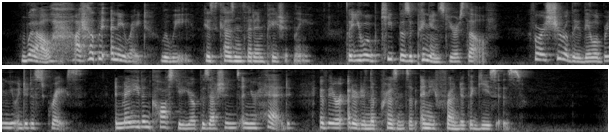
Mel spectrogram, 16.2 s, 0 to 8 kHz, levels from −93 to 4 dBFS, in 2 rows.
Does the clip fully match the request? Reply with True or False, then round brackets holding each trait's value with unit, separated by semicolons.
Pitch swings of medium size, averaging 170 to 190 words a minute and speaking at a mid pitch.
False (3.8 semitones; 185 wpm; 205 Hz)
